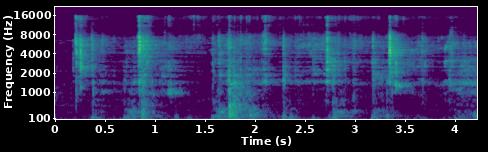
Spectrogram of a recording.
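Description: Close-up eating sounds: a person chewing food with lip smacks and irregular wet clicks, a few sharper ones standing out.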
